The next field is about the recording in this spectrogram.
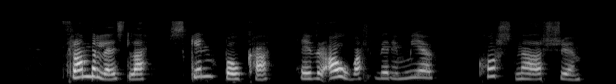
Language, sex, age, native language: Icelandic, female, 15, Icelandic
